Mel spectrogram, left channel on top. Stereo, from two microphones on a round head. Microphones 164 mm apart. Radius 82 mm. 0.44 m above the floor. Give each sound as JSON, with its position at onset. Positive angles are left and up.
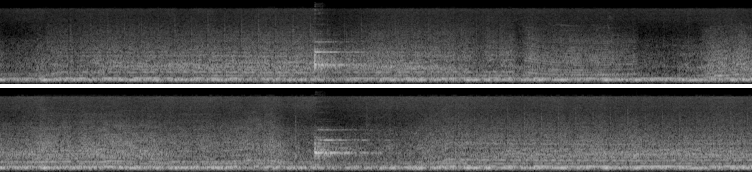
{"t": 3.1, "sound": "dishes clattering", "side_deg": 45, "distance_m": 0.9}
